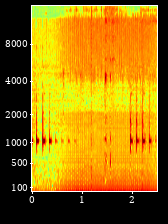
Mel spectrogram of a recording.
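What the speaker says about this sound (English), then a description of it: "Oh, a timer's going off on my phone." A phone timer alarm goes off during an Atari 2600 Crystal Castles session, three quick beeps at the start and another cluster of short beeps later, faint over a constant low hum of game audio.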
